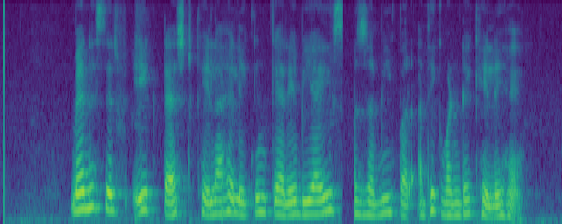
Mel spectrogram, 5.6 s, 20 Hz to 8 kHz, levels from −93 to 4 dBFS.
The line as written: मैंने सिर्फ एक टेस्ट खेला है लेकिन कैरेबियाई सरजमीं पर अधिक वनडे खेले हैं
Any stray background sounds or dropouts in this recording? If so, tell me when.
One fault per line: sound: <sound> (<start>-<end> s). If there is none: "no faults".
sound: dropout (3.4-3.6 s)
